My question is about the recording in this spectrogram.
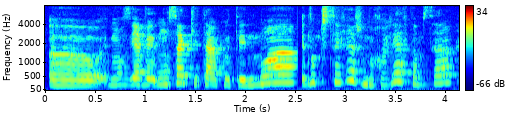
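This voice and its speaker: A young woman from Belgium, telling a storytime in casual slangy chat, loud and expressive, acting out the people in her story. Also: mid-range voice, fast talker. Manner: casual slangy talk with many fillers.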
